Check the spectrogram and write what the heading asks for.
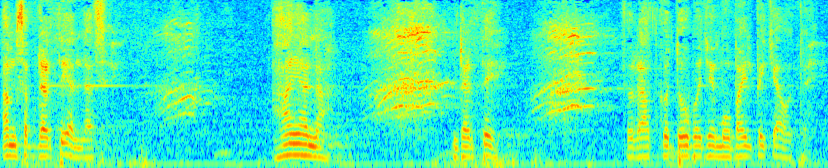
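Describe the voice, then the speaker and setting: A man preaching to a live gathering. He jokes, quizzes the crowd, and swings between soft asides and shouts. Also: mid-range voice, little pitch movement, pauses often, big-room sound, background noise. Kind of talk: lively storytelling sermon. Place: live religious gathering with a stage.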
